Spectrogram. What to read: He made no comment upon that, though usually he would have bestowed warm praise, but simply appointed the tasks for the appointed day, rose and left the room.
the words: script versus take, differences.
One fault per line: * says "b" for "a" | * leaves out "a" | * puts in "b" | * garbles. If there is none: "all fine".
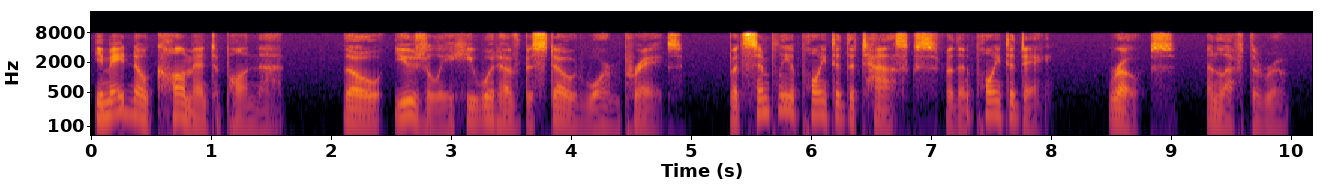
all fine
